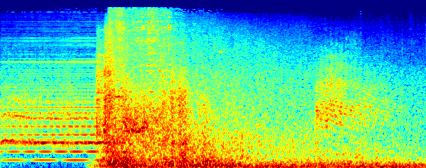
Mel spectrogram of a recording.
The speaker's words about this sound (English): In the blink of an eye, a semi-truck barreled through the intersection, slamming into the bus. The two vehicles crunched together, sliding into several cars and landed in a twisted, horrid heap of smoke and metal.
